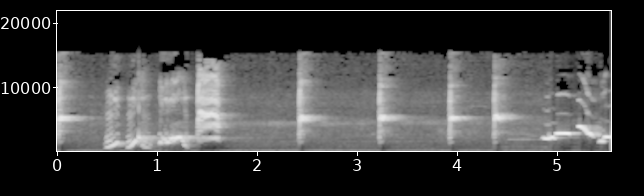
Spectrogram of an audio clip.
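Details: White-rumped shama song used as a lure to provoke rivals into singing: a burst of rising, sweeping whistles, then short sharp high notes roughly every second, closing with a tumbling run of warbled notes.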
